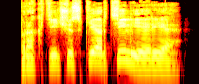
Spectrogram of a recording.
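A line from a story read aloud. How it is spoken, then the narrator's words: Envious sigh. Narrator (Russian): с явно слышимой завистью в голосе вздохнул Михаил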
